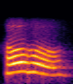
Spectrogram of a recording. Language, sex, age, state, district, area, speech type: Odia, female, 45-60, Odisha, Nabarangpur, rural, conversation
